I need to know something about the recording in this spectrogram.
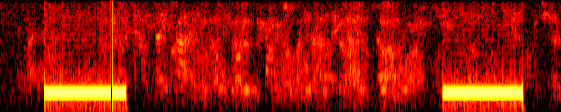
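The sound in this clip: Telephone line tone after a dropped call: two long, steady, low-pitched beeps of about a second each, separated by several seconds of quiet voices talking.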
